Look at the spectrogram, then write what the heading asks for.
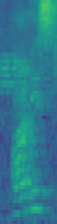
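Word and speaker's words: honest: যেমন Tamalika is অ্যান অনেস্ট girl, এখানে কি হলো, এইচ দিয়ে শুরু হলো কিন্তু এইচটা উচ্চারণ হলো না, অর্থাৎ অনুচ্চারিত এইচ, এইচের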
